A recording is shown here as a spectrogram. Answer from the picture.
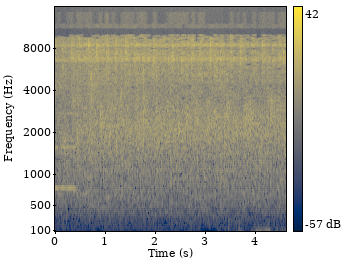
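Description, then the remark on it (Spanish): Sustained applause from a large crowd clapping for the Lord fills the space, a dense, even wash of clapping that stays steady and loud throughout with no voices standing out. “Dale un aplauso al Señor de los cielos.”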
